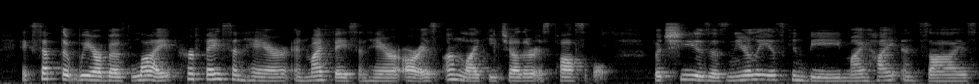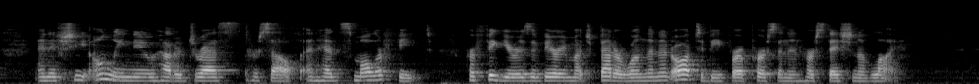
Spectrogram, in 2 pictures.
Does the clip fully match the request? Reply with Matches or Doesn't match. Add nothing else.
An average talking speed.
Doesn't match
